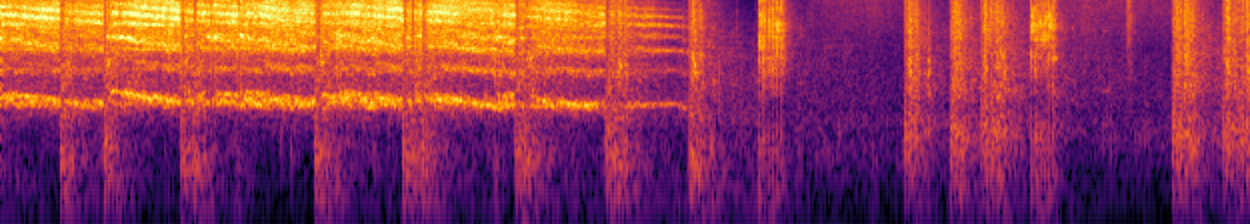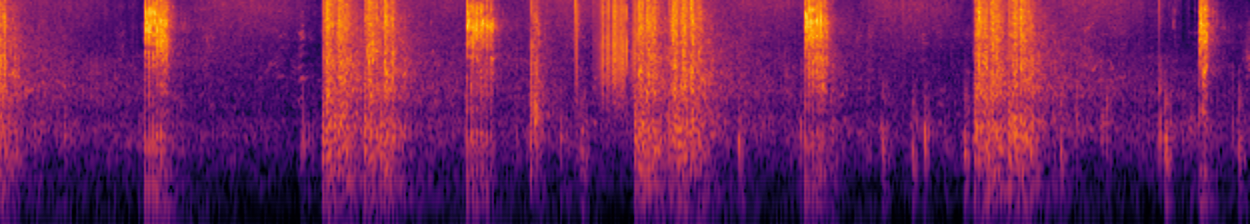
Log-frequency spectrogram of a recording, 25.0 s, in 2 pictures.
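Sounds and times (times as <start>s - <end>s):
high firework whistle: 0.0s - 7.1s
firework bangs and crackles: 0.0s - 25.0s
fireworks firing shots: 0.0s - 25.0s.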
